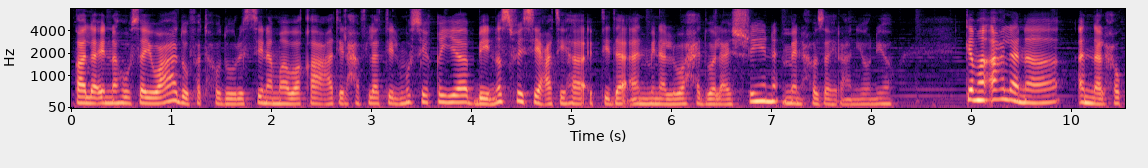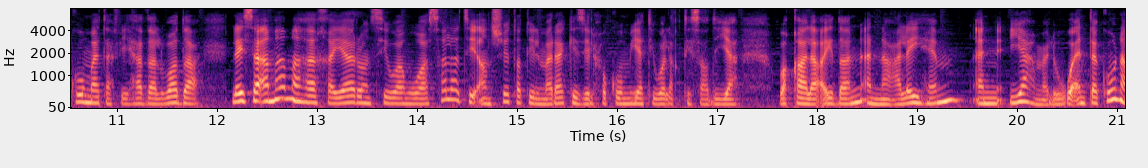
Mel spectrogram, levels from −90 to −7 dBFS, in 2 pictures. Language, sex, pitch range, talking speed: Arabic, female, 160-195 Hz, 120 wpm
